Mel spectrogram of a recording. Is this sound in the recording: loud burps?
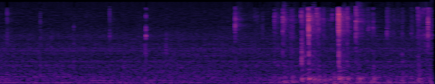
no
